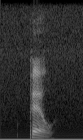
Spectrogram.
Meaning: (noun) A small, usually round or cylindrical object designed for easy swallowing, usually containing some sort of medication
- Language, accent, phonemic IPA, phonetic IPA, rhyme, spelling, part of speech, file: English, UK, /pɪl/, [pʰɪɫ], -ɪl, pill, noun / verb, En-uk-pill.ogg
